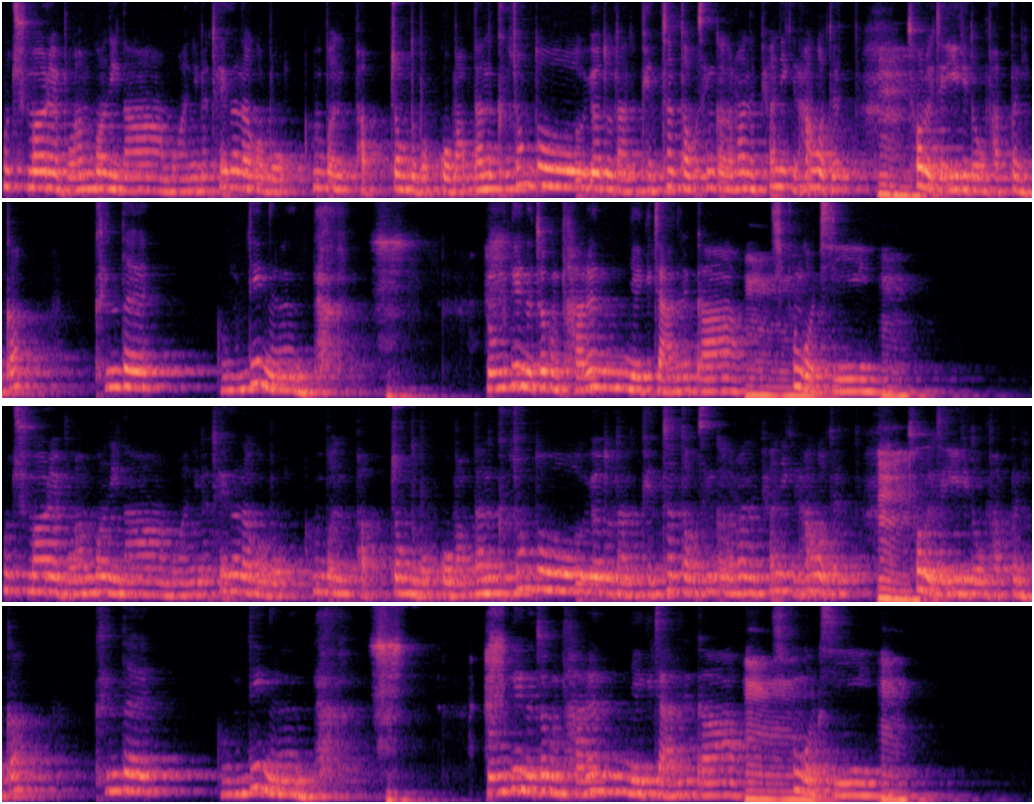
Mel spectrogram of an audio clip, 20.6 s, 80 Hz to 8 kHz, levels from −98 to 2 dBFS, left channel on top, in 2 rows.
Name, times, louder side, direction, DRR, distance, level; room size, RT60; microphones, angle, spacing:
voice 1, 0.0-8.8 9.1-10.5 11.2-11.8 12.5-13.7 15.1-17.8 18.2-19.3, left 2 dB, 45° left, 8 dB, 0.6 m, -29 dB
voice 2, 8.7-9.2 14.0-14.4 15.1-15.3 17.7-18.4 19.1-19.3, right 2 dB, 40° right, 9 dB, 0.4 m, -30 dB
7.5 x 2.9 x 5.8 m, 1.3 s
head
